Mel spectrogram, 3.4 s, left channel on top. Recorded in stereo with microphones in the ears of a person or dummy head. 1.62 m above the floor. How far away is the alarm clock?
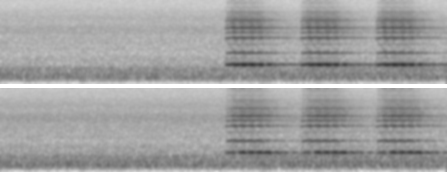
About 6 m.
